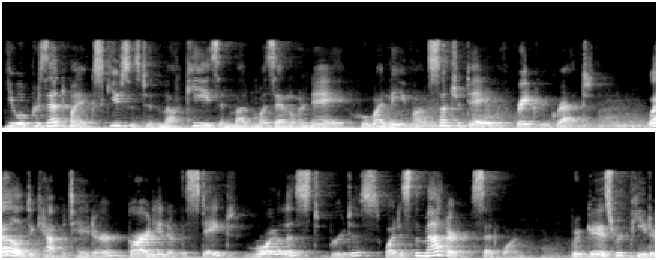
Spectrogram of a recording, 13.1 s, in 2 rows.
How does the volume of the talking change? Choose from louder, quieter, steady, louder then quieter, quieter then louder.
steady.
